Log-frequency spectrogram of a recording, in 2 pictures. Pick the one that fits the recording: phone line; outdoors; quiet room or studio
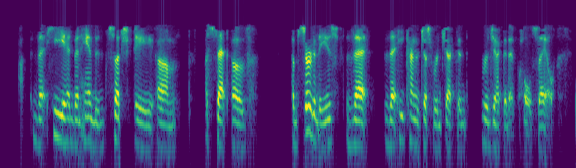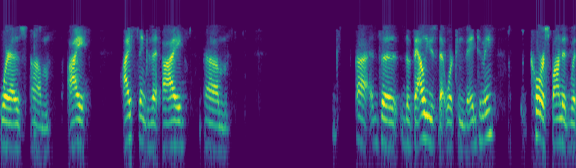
phone line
